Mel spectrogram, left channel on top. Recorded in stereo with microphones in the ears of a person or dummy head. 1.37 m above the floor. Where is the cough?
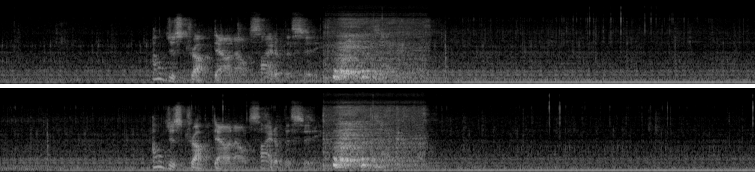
80° right, 2 m.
